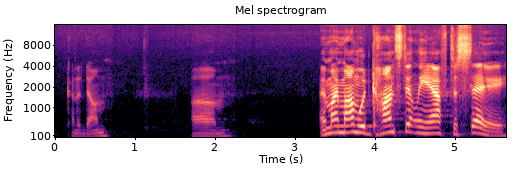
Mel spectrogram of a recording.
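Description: In a raised, projected voice, a man with a high pitch and a bright, sharp tone speaks at a very slow pace on a very clean recording with a silent background. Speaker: pastor. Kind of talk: sermon. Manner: casual.

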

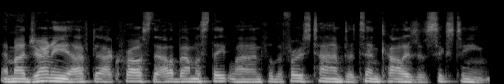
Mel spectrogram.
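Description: A man with a Southern US accent, medium pitch, fairly quick pace, quiet background. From US South. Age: 70s. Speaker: physician and memoir author. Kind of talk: casual interview.

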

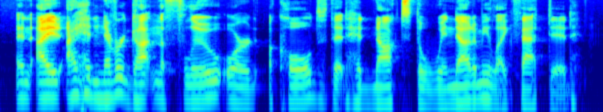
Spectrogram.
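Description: With an American accent, a man speaks at a moderate pace in a medium pitch, his intonation fairly even, hardly pausing, in an unremarkable speaking voice. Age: 30s. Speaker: podcast co-host. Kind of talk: casual chat.

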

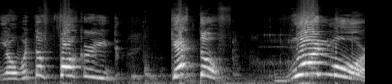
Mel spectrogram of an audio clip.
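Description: A woman adopts a put-on character voice, pitched extremely high and delivered at a fairly slow pace. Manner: aggressive, barking, intimidating.

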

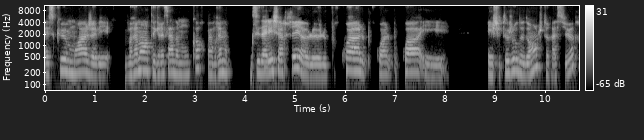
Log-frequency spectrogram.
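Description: At a fairly slow pace, a woman with a plain, everyday voice speaks at medium pitch with ordinary pitch variation. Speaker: holistic coach and author. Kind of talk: casual chat.

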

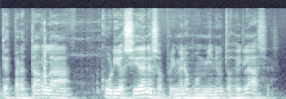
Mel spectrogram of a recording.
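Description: A man talks at a moderate pace in a fairly low pitch with a dark, mellow tone. Audible room echo surrounds his voice. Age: 40s. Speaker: storytelling and public speaking coach, author. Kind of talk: casual interview conversation. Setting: studio.

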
